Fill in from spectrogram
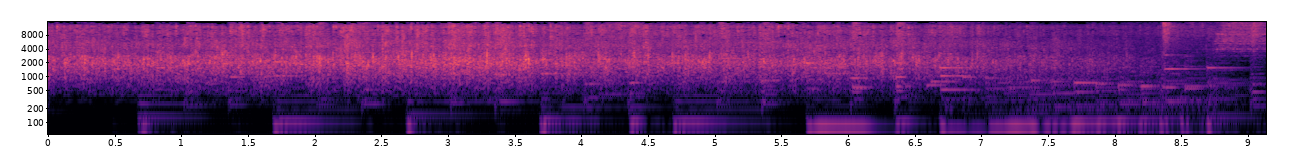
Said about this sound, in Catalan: Doncs la cosa es complica, perquè ara el senyor Agustí ja presenta en Genís. Rebem amb un fort aplaudiment en Genís el mag i la Sílvia.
